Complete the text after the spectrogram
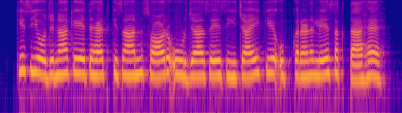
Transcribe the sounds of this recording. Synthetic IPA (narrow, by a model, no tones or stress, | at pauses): kɪsjoːd͡ʒnakeɪt̪ɛɦɛt̪ʰkɪsaːnsɔːɾuːɽd͡ʒasesiːt͡ʃaːikeʔʊp̚kəɾəɽ̃leːsɐkt̪aɦɛː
